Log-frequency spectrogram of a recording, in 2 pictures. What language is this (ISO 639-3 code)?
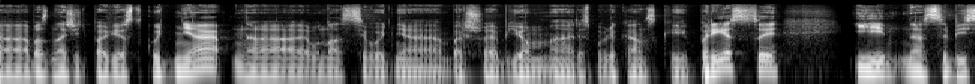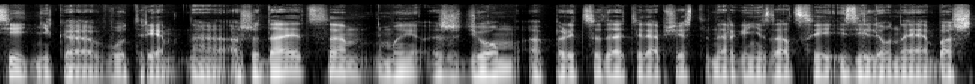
rus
